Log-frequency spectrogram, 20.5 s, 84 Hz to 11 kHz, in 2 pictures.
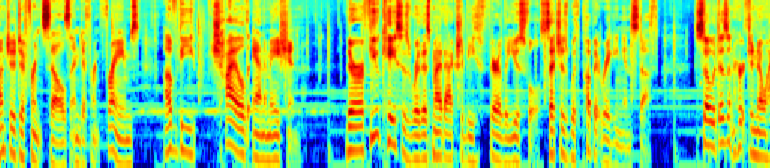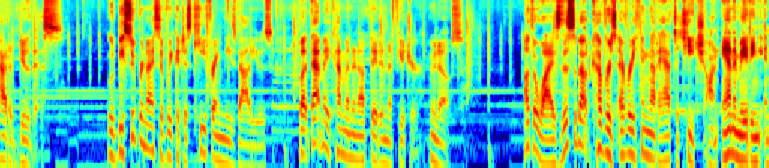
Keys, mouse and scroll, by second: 14.3 ctrl+v, 15.0 ctrl+v, 15.3 ctrl+t.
